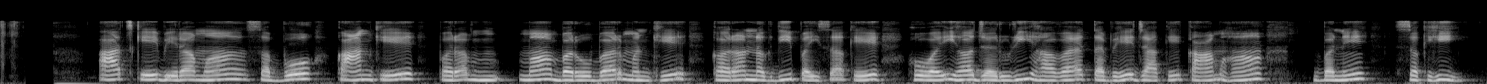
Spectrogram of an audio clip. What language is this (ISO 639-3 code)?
hne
